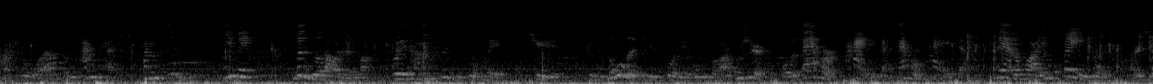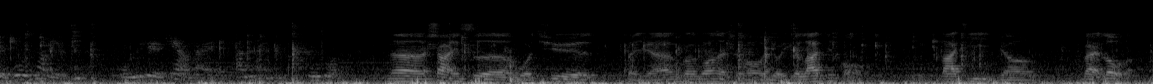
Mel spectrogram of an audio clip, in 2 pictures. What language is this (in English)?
Chinese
